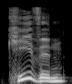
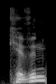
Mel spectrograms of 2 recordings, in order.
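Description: First: KEVIN drawn out, loud, oddly stressed; oddly stressed name. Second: Said in the usual way. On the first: Retold or imitated. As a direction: call out "Kevin" with a long, exaggerated first syllable. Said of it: "so ganz komisch". („Kevin“ ganz komisch betont, laut und gedehnt) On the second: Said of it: "sondern Kevin".

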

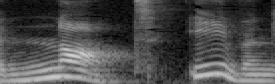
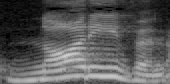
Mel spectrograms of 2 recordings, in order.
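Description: First: "not even" with a clear T, unlinked; separate words. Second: "not even" joined with a tapped T, "nor-even"; linked flap. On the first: Teacher shows the words before linking, "not even" separated. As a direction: say "not" and "even" apart, T sounded. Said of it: "juntou not even". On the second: Teacher shows joined speech, "not even" with tapped T. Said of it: "agora rarará mesmo". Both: Shown as a demonstration.

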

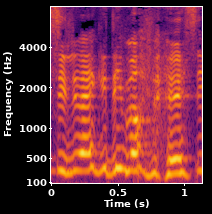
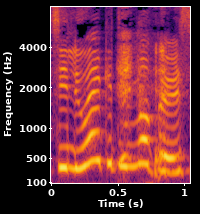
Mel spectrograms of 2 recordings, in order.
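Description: First: Lachend wiederholt: immer böse. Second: Laut und hoch: immer böse; übertrieben empört. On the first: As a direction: kichernd nachgeschoben. (lachend wiederholt) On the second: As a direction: mit Nachdruck auf immer. (übertrieben laut empört) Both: Pretend.

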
